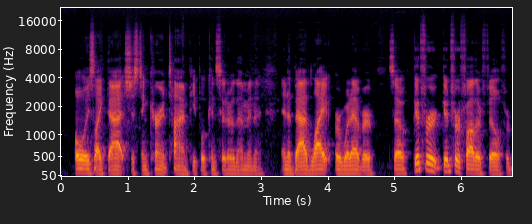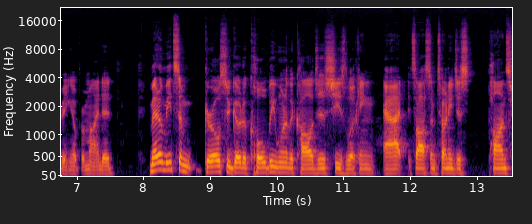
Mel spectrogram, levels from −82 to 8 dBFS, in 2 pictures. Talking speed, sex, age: 215 wpm, male, 20-39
